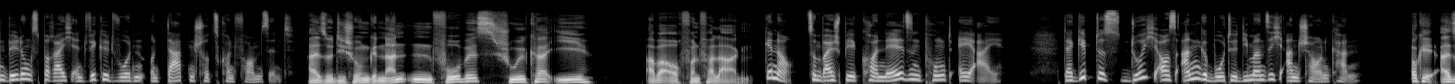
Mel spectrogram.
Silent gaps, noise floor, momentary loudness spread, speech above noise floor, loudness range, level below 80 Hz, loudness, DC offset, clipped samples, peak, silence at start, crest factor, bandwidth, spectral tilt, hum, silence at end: none; -51 dBFS; 11 LU; 33 dB; 4 LU; -44 dBFS; -18 LUFS; under 0.1%; under 0.1%; -4 dBFS; 0 s; 14 dB; 13.5 kHz; -5 dB/octave; none; 0 s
